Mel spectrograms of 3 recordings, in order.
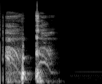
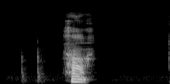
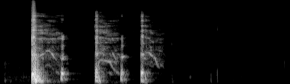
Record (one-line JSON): {"cough_length": "1.0 s", "cough_amplitude": 32768, "cough_signal_mean_std_ratio": 0.35, "exhalation_length": "1.7 s", "exhalation_amplitude": 30765, "exhalation_signal_mean_std_ratio": 0.26, "three_cough_length": "2.9 s", "three_cough_amplitude": 32768, "three_cough_signal_mean_std_ratio": 0.24, "survey_phase": "beta (2021-08-13 to 2022-03-07)", "age": "45-64", "gender": "Male", "wearing_mask": "No", "symptom_none": true, "symptom_onset": "9 days", "smoker_status": "Never smoked", "respiratory_condition_asthma": false, "respiratory_condition_other": false, "recruitment_source": "REACT", "submission_delay": "5 days", "covid_test_result": "Negative", "covid_test_method": "RT-qPCR", "influenza_a_test_result": "Negative", "influenza_b_test_result": "Negative"}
